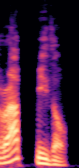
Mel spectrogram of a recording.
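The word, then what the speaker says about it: rápido: So what is the rule? When is the R soft as in pero and when is it hard as in rapido? Well, basically the rule is if the R is at the beginning of the word, it is hard. That's why it is hard in rapido and rosa. If it's in the middle of the word, it is soft.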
